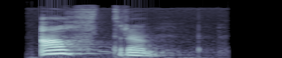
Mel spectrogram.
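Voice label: "altram", Scottish Gaelic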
